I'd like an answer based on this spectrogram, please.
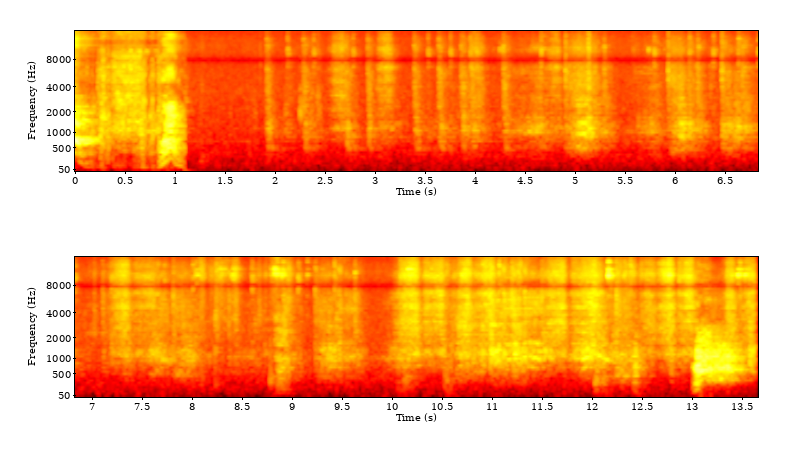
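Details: Pet Samoyed dog chased by a remote-controlled toy armadillo; a short harmonic whining yelp opens, quiet scuffling and faint rustle follow, then another bright whimpering burst near the end.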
